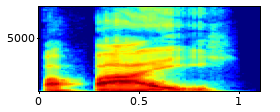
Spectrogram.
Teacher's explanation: Veja, a sílaba que mais se prolonga é a última, papai, certo? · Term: sílaba tônica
